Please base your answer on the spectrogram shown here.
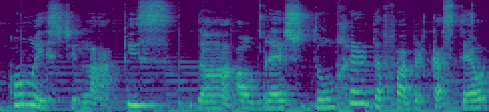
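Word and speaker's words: Dürer: este lápis da albrech durer da Faber Castel é a linha albret duer durer se pronuncia eu estou usando esses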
